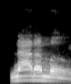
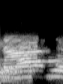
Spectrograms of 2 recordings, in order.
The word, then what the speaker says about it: Nada Moo: In other words, like the word nada. I just wanted nada. To spell it. So nada. Yes. N-A-D-A-M-O. Okay. M-O. N-A, yeah, M-O-O. A moo like a cow.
